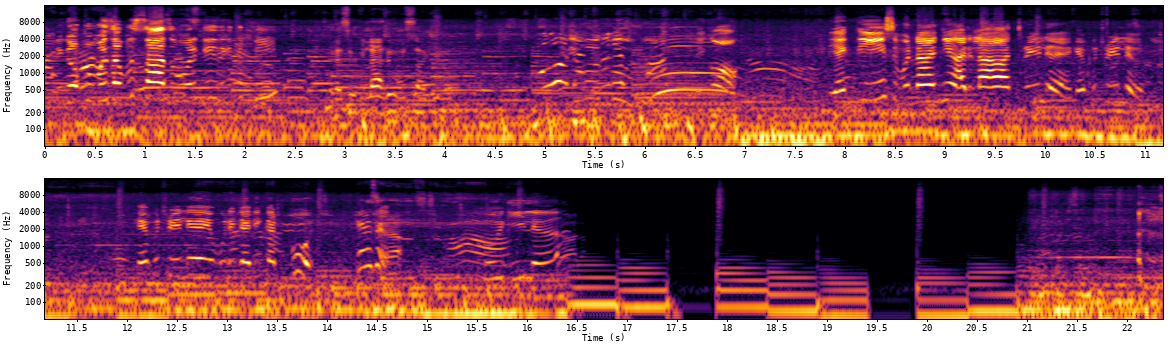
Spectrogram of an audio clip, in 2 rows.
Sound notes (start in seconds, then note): 0.0 laugh; 4.9 speaking German; 17.0 background music; 21.9 laugh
